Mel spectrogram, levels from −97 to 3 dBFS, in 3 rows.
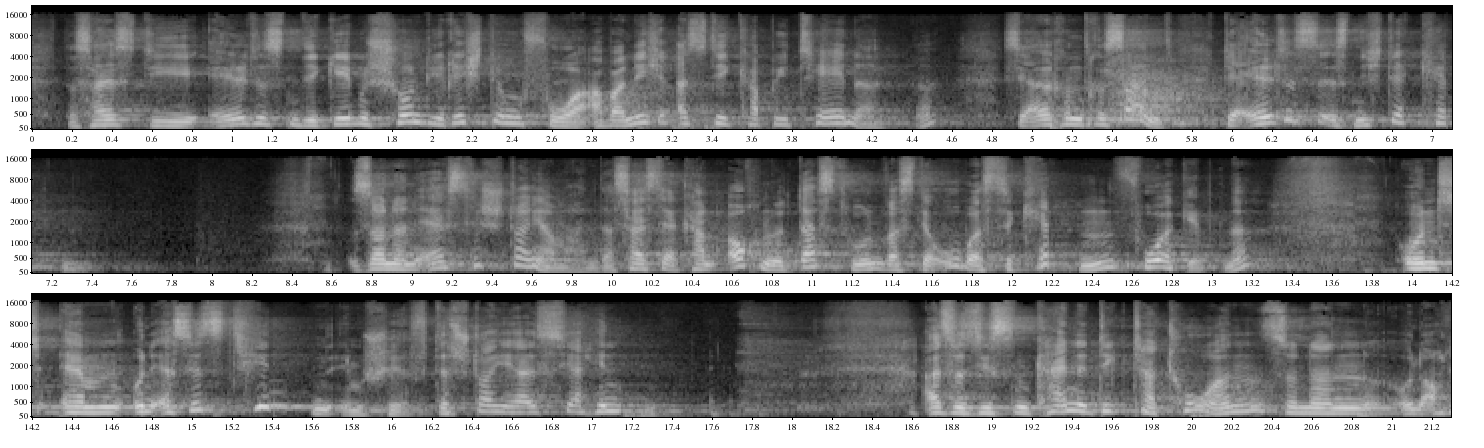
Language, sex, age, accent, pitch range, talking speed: German, male, 40-59, German, 125-200 Hz, 175 wpm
